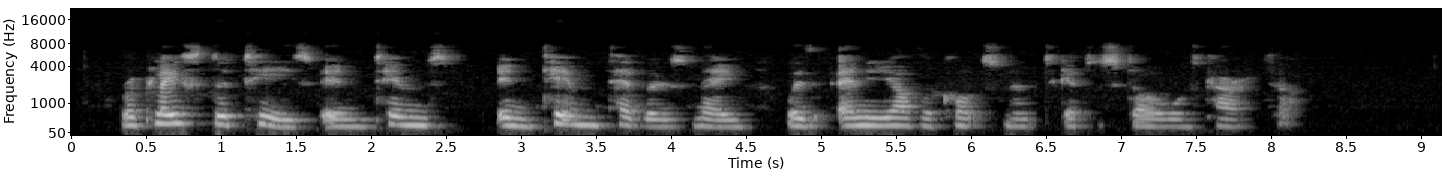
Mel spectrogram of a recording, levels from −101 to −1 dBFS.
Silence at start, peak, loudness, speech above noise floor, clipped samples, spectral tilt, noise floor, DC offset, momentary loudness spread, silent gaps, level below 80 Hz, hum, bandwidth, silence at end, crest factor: 0.35 s; -14 dBFS; -34 LUFS; 50 dB; under 0.1%; -3.5 dB/octave; -83 dBFS; under 0.1%; 12 LU; none; -80 dBFS; none; 8 kHz; 1 s; 20 dB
